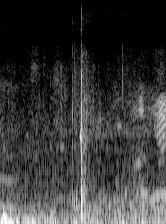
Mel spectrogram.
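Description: A baseball pops sharply into a catcher's mitt.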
